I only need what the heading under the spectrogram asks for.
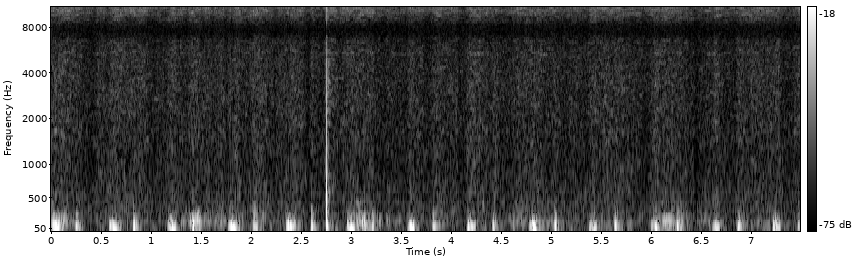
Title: My Fast Pounding Heartbeat ❤❤❤❤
